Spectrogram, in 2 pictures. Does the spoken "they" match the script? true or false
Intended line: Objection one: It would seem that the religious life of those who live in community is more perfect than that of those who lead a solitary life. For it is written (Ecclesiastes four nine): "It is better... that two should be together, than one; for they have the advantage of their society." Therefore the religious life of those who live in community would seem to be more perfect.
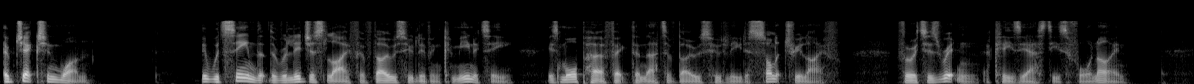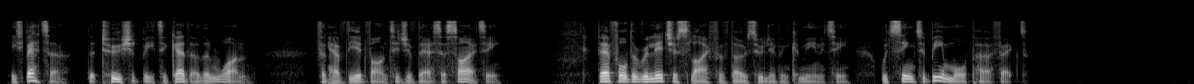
false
